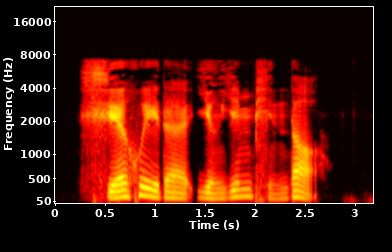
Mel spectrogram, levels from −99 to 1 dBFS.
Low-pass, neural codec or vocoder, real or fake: 7.2 kHz; none; real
